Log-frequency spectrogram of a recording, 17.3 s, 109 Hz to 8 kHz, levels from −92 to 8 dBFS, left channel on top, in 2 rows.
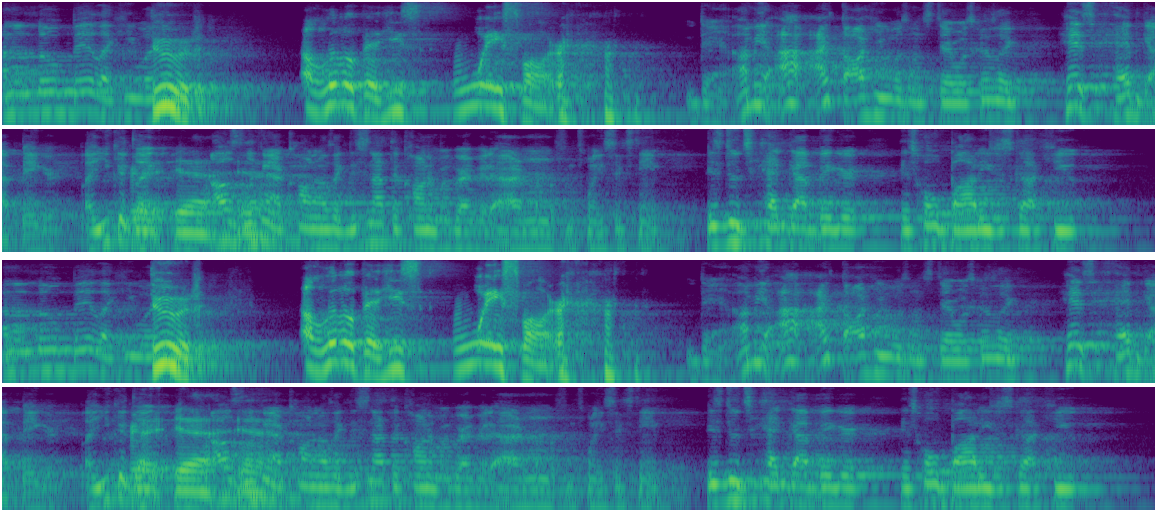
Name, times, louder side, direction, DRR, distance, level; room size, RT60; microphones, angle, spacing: voice 1, 0.0-1.4 5.1-7.7 8.0-9.9 10.2-13.6 13.9-15.1 15.4-16.7, left 1 dB, 35° left, 2 dB, 1.8 m, -27 dB
voice 2, 1.1-1.5 2.2-4.6 9.6-10.7, right 2 dB, 60° right, 11 dB, 1.1 m, -20 dB
29.0 x 20.5 x 9.6 m, 1.3 s
head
